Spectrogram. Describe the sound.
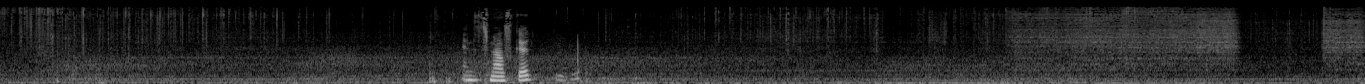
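A steady, soft crackling hiss of a pancake frying in a pan, ready to be flipped, runs under brief conversation, growing slightly brighter and louder toward the end.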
